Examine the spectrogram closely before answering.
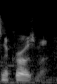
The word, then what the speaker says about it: Necrozma: in the trailer, there's like, how do you pronounce the thing's name? Necrozma. I think it's Necrozma.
